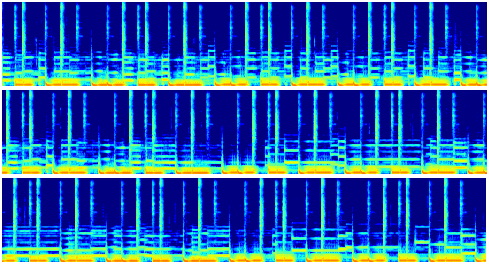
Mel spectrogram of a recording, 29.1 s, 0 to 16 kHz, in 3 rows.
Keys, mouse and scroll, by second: 0.6 r, 6.1 r, 8.7 shift+middle click, 11.0 shift+middle click, 13.3 2, 16.9 2, 22.5 click.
